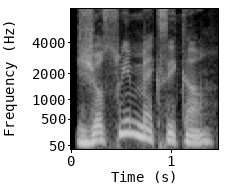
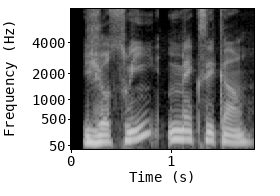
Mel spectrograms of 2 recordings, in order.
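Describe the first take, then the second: No difference in how they are said.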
